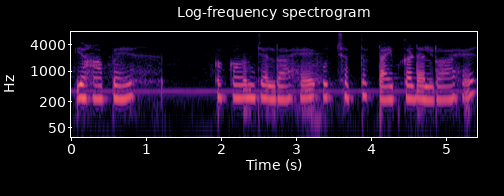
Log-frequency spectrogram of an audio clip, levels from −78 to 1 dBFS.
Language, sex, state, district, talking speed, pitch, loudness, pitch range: Hindi, female, Chhattisgarh, Rajnandgaon, 145 wpm, 245 Hz, -34 LUFS, 230-285 Hz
